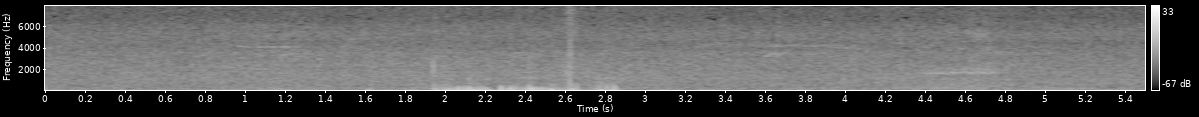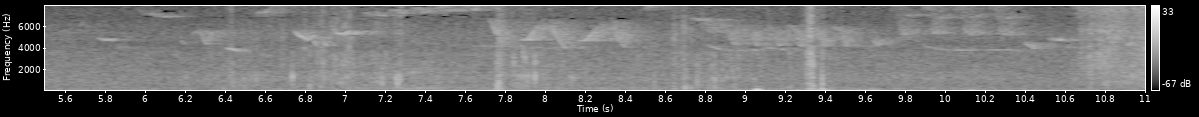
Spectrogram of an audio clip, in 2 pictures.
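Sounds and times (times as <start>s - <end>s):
small bird chirping: 5.7s - 11.0s
footsteps on dry leaves: 6.3s - 9.8s, 10.5s - 11.0s.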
